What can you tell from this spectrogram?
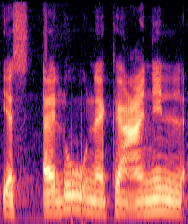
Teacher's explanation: itu hanya sekedar menyamarkan bunyi nun sukun atau tanwinnya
